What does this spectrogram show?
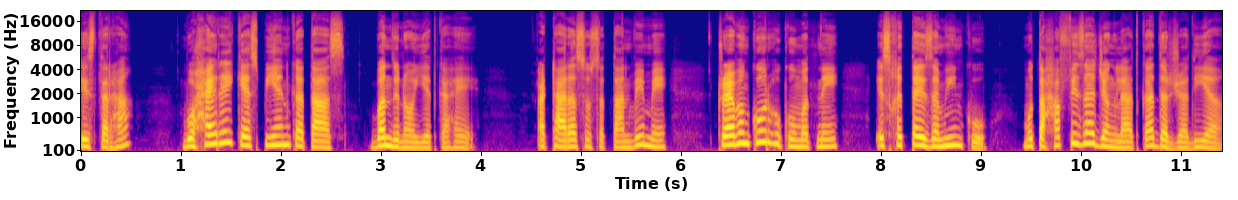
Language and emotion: Urdu, neutral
